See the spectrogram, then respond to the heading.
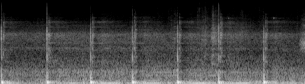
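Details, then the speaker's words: Nissan Livina raised on a lift: rubber-mallet taps on a front brake caliper bring out a hollow clunk and short metallic rattle from the loose caliper. Over bumps this noise gets mistaken for the skid plate or steering box. "esse barulho esse sua vibração não aparecendo que tem uma lata solta pensa que a protetor de cárter pensa é a caixa de direção pensa muitas coisas mas esquece de uma delas que é essa daqui a pinça de freio"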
